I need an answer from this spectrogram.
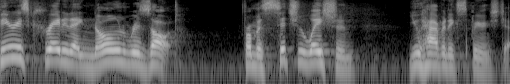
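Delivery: halting, broken-up delivery with pauses inside phrases. Teaching a definition, the speaker repeats it for listeners to write down, said slowly. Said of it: "I'm going to say it slow".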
